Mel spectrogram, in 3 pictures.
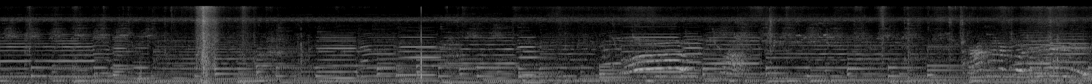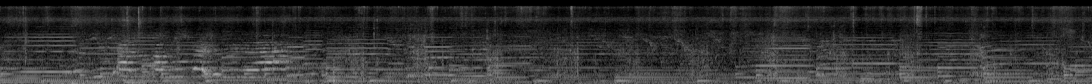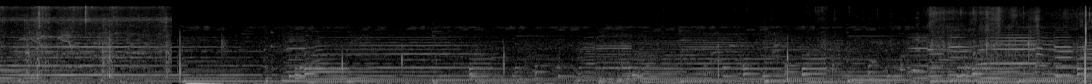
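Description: Background music with sustained notes and gliding melodic phrases, with one sharp click about two seconds in.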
